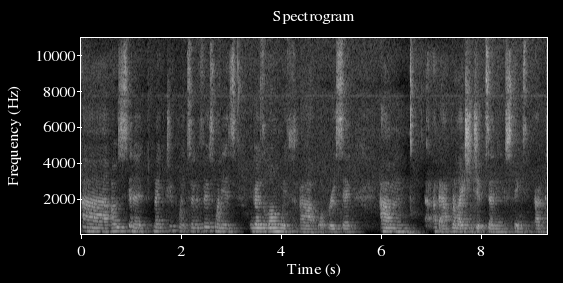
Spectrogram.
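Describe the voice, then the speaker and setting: A woman's voice: mid-range voice, little pitch movement, measured pace, a little mellow, slight background noise. A woman from New Zealand with an Australian accent, talking chattily on a conference panel with many fillers. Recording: roomy conference hall, mic far off.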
